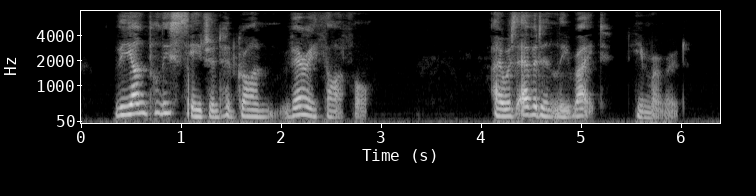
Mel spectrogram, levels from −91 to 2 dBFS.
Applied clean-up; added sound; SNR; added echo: none; none; none; none.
